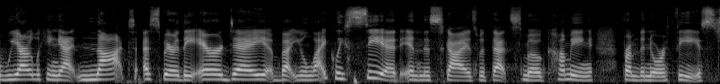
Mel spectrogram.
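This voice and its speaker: A woman's voice: medium pitch, fairly bright tone. A woman presenting a broadcast weather forecast in an ad-libbed presenter's style.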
